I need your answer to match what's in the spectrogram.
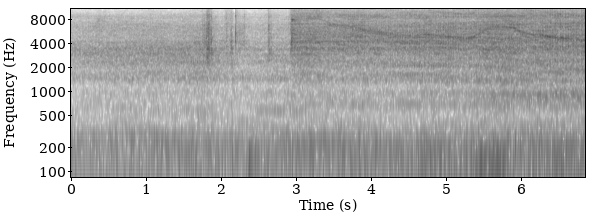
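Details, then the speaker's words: Jeep driven for the first time in 24 years after freeing a seized engine: loud rough raspy roar swelling under load after it hit second gear hard, bad smell; owner suspects blown exhaust, unsure; abnormal engine noise. "Don't know what that is, but it sounds bad. And it smells worse."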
